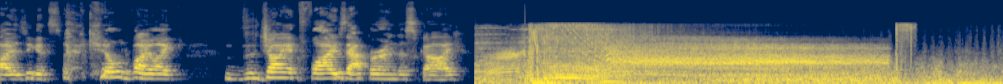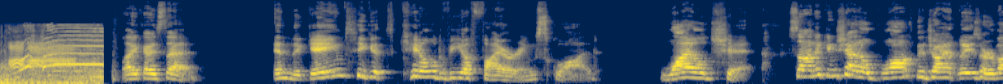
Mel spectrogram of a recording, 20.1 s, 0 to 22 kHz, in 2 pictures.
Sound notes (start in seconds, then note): 4.8 Robotnik screams; 8.8 electricity snaps; 10.1 friends cheer and laugh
